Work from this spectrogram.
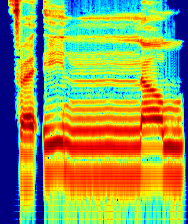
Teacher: হরকতের বামে নুনে মিমে তাসদীদ হইলে সর্ব অবস্থায় নাকের বাসি থেকে গুন্নাহ করিয়া পড়িতে হয়। 3 সেকেন্ড পরিমাণ গুন্নাহ করে ধরে রাখবো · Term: ওয়াজিব গুন্নাহ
